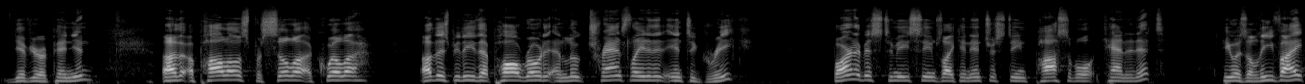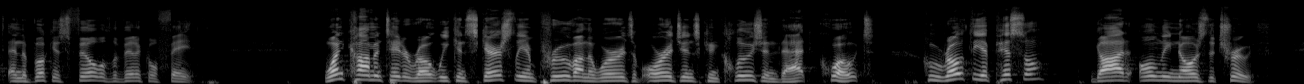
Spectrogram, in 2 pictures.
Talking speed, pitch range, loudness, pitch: 145 wpm, 160-195 Hz, -29 LUFS, 180 Hz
